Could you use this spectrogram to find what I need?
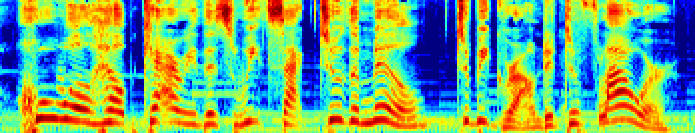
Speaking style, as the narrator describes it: She then called out with hope

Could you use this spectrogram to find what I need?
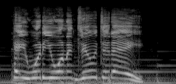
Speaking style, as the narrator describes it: Miles shouted at a sleepy Isaac

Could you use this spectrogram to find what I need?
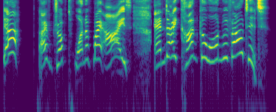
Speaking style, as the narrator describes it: the snowman cried out

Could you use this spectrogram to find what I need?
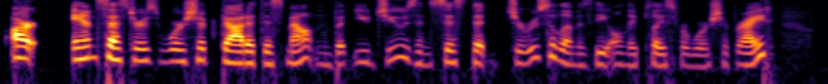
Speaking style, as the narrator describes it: When she found her tongue, she stammered

